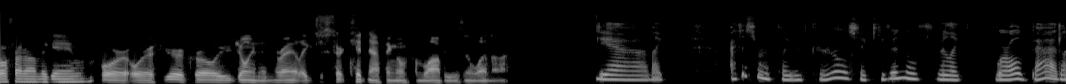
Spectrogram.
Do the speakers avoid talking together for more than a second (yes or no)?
yes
